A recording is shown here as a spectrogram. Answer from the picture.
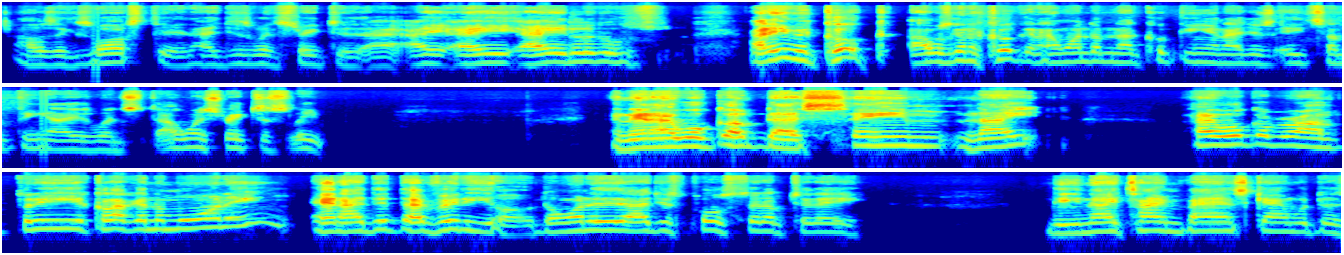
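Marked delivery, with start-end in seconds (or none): none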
